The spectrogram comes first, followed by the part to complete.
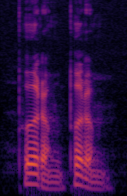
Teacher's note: We make a reduction. We say put them. The t changes to a fast d.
